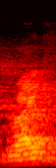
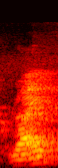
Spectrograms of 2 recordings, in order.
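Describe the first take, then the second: Both takes have the same delivery.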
